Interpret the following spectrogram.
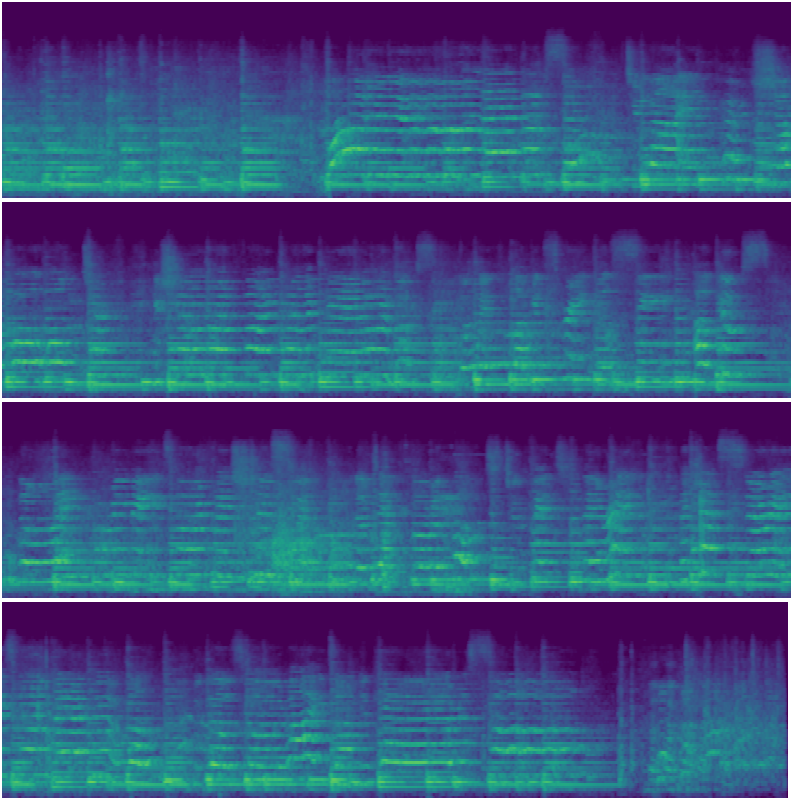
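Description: A woman singing a song, accompanied by a small guitar-like plucked string instrument strummed in a steady rhythm. The voice comes in about three seconds in over the instrument, and the song ends just at the close.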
